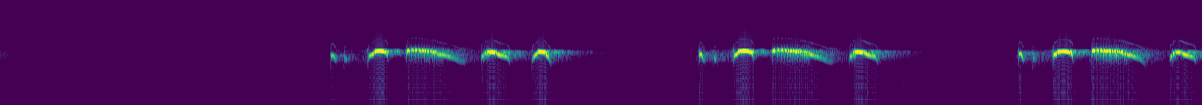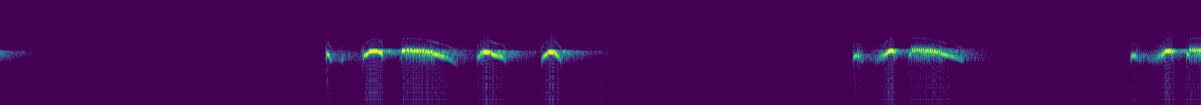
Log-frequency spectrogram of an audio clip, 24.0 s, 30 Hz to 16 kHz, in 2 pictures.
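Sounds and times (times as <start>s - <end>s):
dove cooing: 3.3s - 6.0s, 7.0s - 9.2s, 10.2s - 12.4s, 15.3s - 18.2s, 20.6s - 22.0s, 23.3s - 24.0s.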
